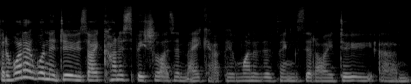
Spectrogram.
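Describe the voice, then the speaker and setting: This is a woman speaking. She talks with a New Zealand accent. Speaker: makeup consultant. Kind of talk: makeup tutorial. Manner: casual.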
